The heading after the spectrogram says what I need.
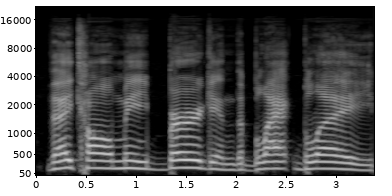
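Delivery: Gate Town accent laid on thick, exaggerated. A player voicing Schnobich introducing himself, in Schnobich's exaggerated Gate Town accent. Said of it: "puts on an exaggerated Gate Town accent".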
